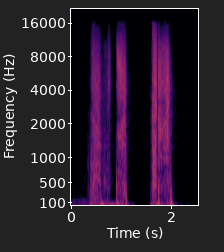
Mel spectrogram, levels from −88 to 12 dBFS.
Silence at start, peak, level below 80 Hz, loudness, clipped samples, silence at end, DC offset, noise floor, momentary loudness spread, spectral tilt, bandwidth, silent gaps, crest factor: 0.35 s; -10 dBFS; -46 dBFS; -34 LUFS; under 0.1%; 0.5 s; under 0.1%; -65 dBFS; 11 LU; -1 dB/octave; 16.5 kHz; 1.44-1.56 s; 26 dB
